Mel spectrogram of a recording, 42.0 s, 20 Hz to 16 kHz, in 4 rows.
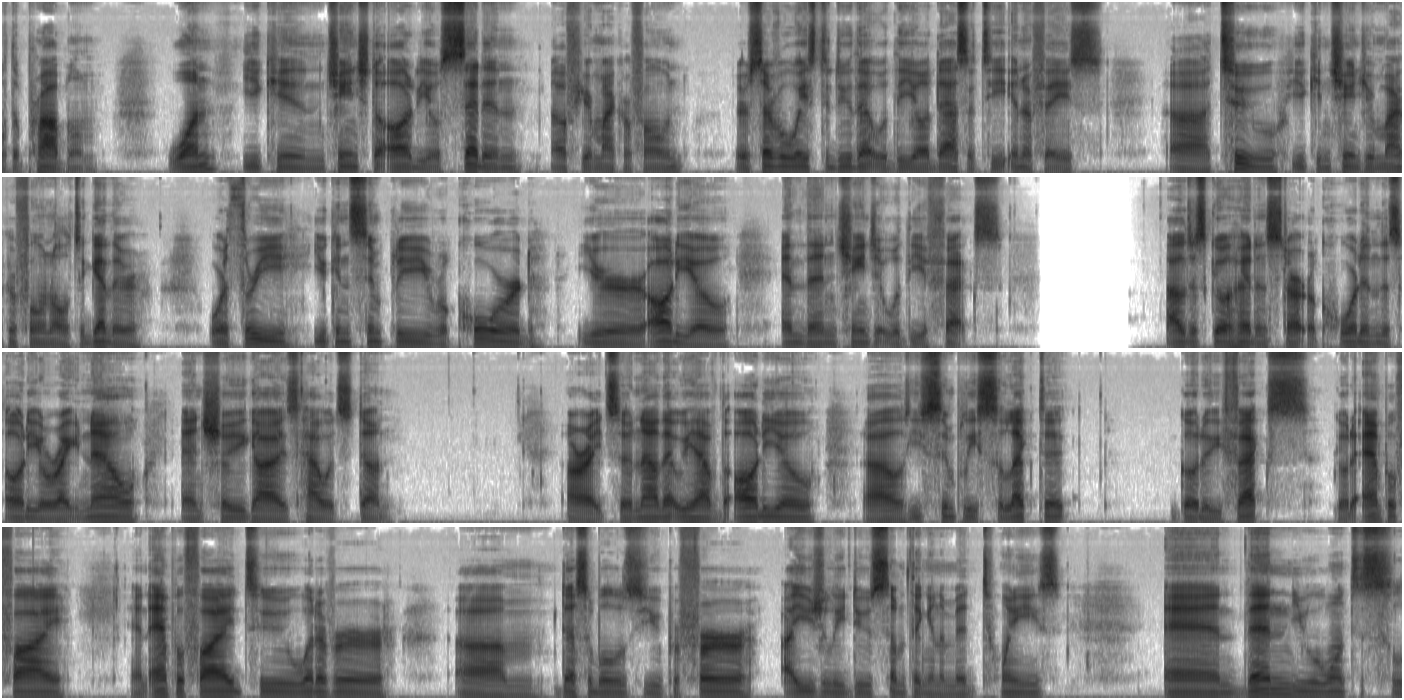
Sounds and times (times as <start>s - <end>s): Speech: 0.0s - 18.1s, 19.2s - 24.0s, 25.2s - 29.1s, 29.8s - 39.5s, 40.2s - 42.0s.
